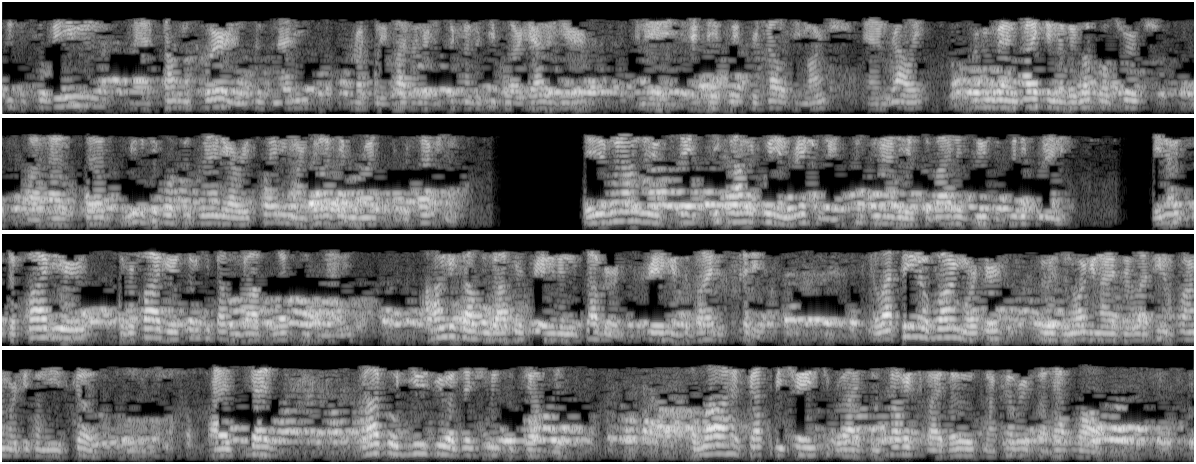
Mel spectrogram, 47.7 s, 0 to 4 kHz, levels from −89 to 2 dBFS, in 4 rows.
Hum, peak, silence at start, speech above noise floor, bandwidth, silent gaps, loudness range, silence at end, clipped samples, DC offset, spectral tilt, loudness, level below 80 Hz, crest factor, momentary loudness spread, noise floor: none; 0 dBFS; 0 s; over 72 dB; 2.9 kHz; none; 4 LU; 0 s; under 0.1%; under 0.1%; -10.5 dB/octave; -18 LUFS; -66 dBFS; 18 dB; 11 LU; under -90 dBFS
